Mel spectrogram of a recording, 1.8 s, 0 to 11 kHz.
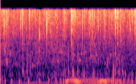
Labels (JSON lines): {"label": "biophony", "recorder": "SoundTrap 500"}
